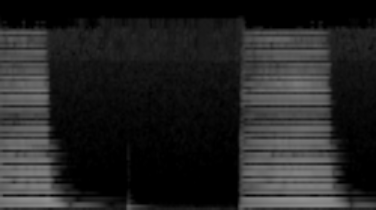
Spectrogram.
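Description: Violin plays an open E string with a finger resting on the A string, two bright sustained bowed notes separated by a short plucked or brushed tone, close and clear, no talk.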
